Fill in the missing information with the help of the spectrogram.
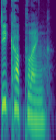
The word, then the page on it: decoupling: American English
